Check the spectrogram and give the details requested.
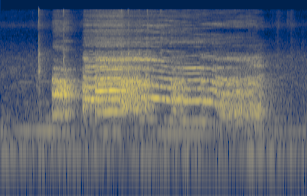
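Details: Rooster of a Pelung and Bangkok chicken cross giving one long crow: a short opening note, then a sustained, strained, richly harmonic phrase lasting about two seconds that fades slightly at the end, with a low hum underneath.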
